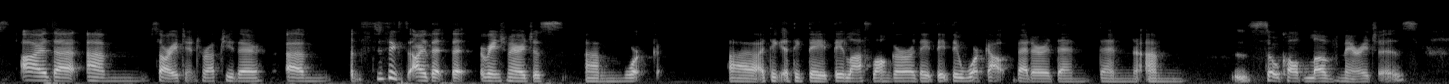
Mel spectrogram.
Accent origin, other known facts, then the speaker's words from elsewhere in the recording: Singapore; I think when I was growing up in Singapore, because we moved internationally so much and then we would come back here, I just didn't really feel like I belonged very much.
